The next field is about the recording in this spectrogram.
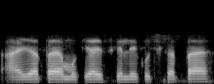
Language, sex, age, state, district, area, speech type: Hindi, male, 18-30, Bihar, Vaishali, rural, conversation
